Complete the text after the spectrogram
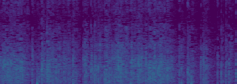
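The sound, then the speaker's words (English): A string of firecrackers goes off in the street, crackling in a dense, continuous rattle, punctuated by a handful of sharper, heavier pops every half second or so. No one speaks. “If you're listening to our podcast, you're just hearing the pop sounds.”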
